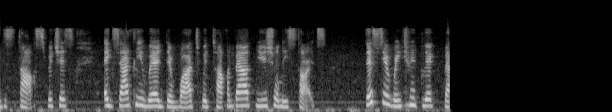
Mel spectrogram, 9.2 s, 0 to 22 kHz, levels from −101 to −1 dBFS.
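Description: At 3.47 s the speech breaks for about 40 ms, to 3.53 s. This is VoIP packet loss concealed by the speech codec. The gap fits two lost 20 ms frames. The decoder repeated its last pitch and filter at falling gain. The sound smears into a fading buzzy tone or coloured noise before recovering.

At 6.74 s the audio drops to silence and stays there to the end. This is an audio dropout to silence. The cut is abrupt. No room tone remains, only silence. The input was likely lost, with the recorder still writing.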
